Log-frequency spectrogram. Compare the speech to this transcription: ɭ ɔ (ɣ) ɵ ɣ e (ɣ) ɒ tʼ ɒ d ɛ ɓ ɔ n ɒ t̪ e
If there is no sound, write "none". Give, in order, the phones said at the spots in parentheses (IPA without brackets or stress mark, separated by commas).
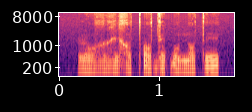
ɣ, ɣ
